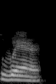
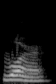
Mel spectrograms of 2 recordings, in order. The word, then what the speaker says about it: were: where we never we are not supposed to pronounce where it is were it is were okay that is the you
